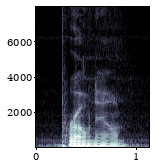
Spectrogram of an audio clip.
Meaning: A part of speech that refers anaphorically to a noun or noun phrase, which cannot ordinarily be preceded by a determiner and rarely takes an attributive adjective
- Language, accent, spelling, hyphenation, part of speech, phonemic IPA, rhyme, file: English, US, pronoun, pro‧noun, noun, /ˈpɹoʊ.naʊn/, -aʊn, En-us-pronoun.ogg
